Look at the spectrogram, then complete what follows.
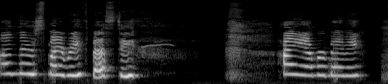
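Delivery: high, choked-up, tearful crying voice. Greeting a friend during a first livestream, crying. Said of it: "Sorry, I'm crying".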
